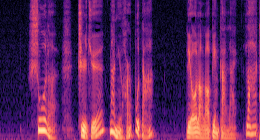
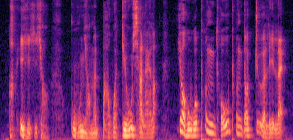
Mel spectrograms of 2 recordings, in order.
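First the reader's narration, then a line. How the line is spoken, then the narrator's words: Hurried, laughing. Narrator (Chinese): 刘姥姥忙笑道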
